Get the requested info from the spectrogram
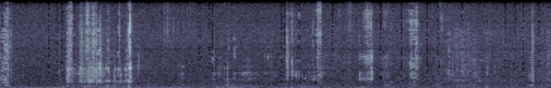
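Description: Close-up chewing and biting of a McDonald's cheeseburger, with small mouth clicks. There is a brief rustle about a second in, from handling the cardboard burger box.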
